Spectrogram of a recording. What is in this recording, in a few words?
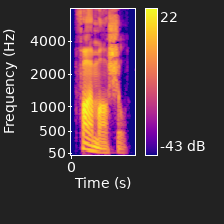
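"fire marshal", British English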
